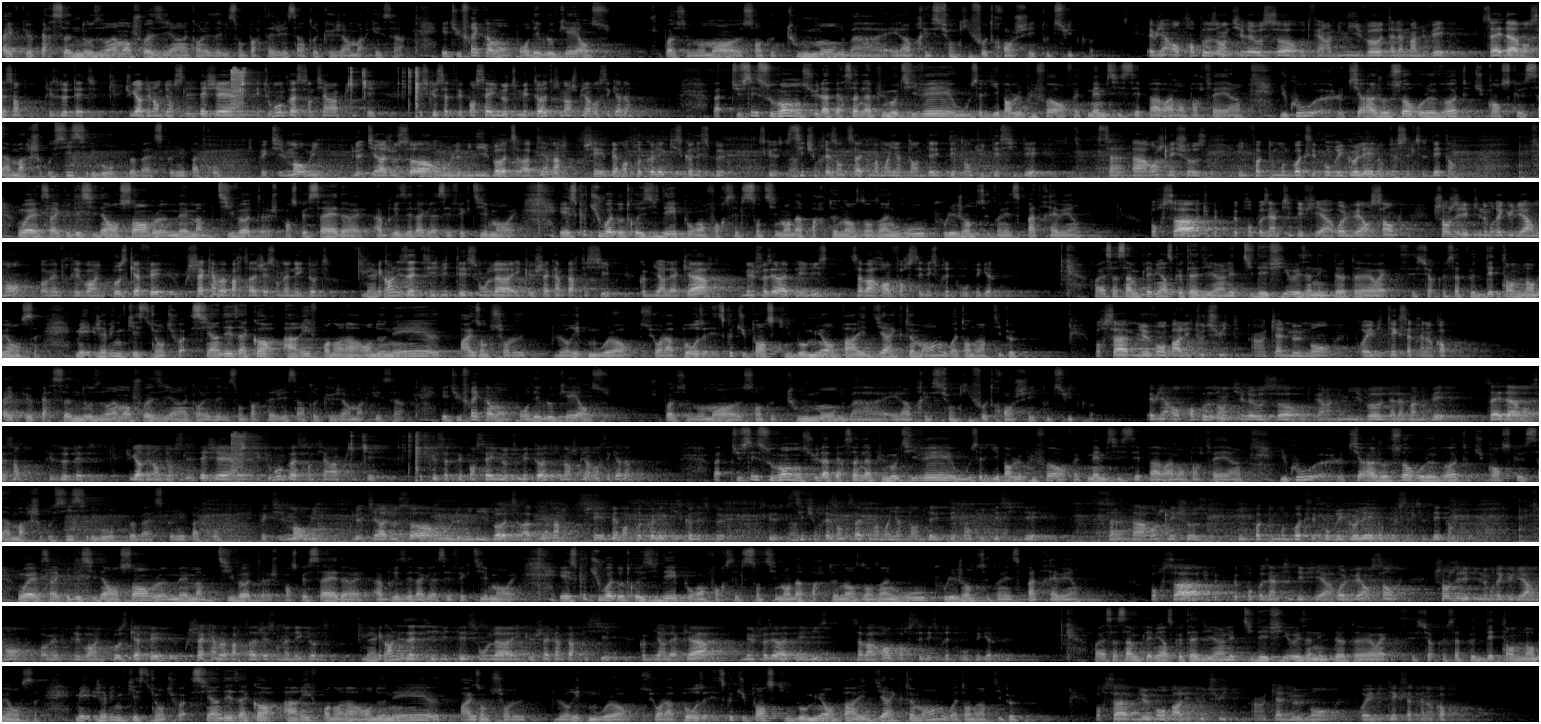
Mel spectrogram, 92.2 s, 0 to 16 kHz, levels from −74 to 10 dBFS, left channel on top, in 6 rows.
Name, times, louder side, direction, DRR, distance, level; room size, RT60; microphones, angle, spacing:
voice 1, 0.0-6.1 6.6-10.7 15.0-15.2 22.2-33.0 38.6-38.9 46.0-56.9 65.1-65.4 72.1-87.1, left 1 dB, 20° left, 10 dB, 0.9 m, -29 dB
voice 2, 11.4-14.4 14.8-16.2 16.6-19.1 19.5-21.7 33.3-33.9 34.2-38.0 38.4-41.1 41.8-45.3 57.6-58.1 58.4-60.1 60.4-64.6 65.0-67.6 67.9-68.6 68.9-69.7 70.0-71.5 87.5-90.1 90.4-91.3, left 2 dB, 75° left, 7 dB, 1.8 m, -28 dB
sound 1, 17.0-32.1, left 9 dB, 45° left, 0.8 m, -42 dB
sound 2, 31.3-47.0, equal, ahead, 1.5 m, -43 dB
27.5 x 23.0 x 5.0 m, 1.3 s
head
